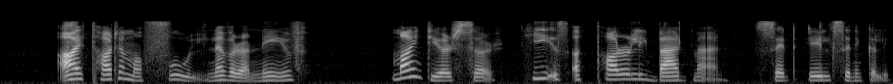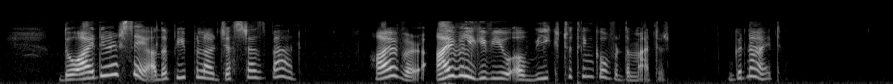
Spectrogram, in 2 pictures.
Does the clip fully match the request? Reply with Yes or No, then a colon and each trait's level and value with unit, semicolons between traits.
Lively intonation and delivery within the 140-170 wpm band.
Yes: wide, 8.3 semitones; average, 145 wpm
